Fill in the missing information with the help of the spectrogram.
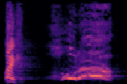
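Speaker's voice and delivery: high, loud, slow hold up; a drawn-out shout of hold up; shocked shout. Real, not acted. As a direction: stop them short in disbelief. Preacher reacts to Martha's words.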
